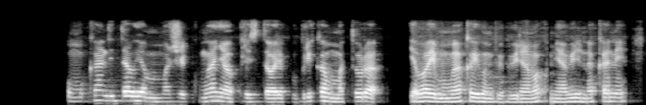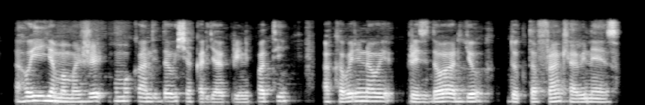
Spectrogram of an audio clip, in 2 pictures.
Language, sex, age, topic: Kinyarwanda, male, 25-35, government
